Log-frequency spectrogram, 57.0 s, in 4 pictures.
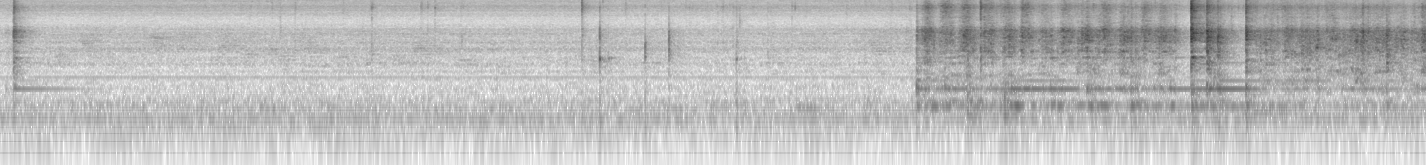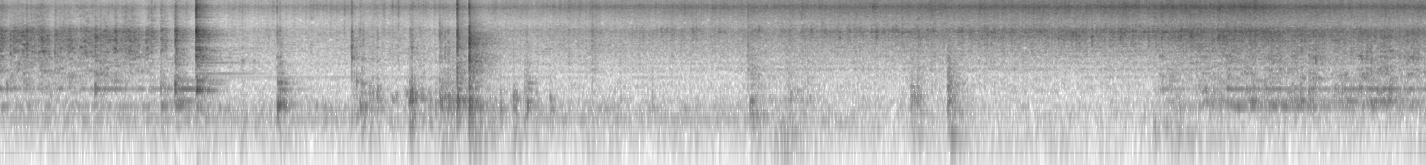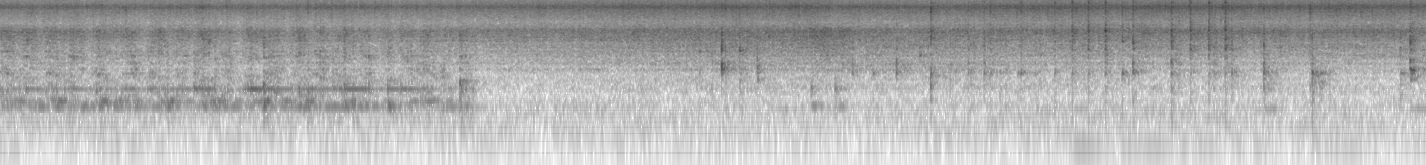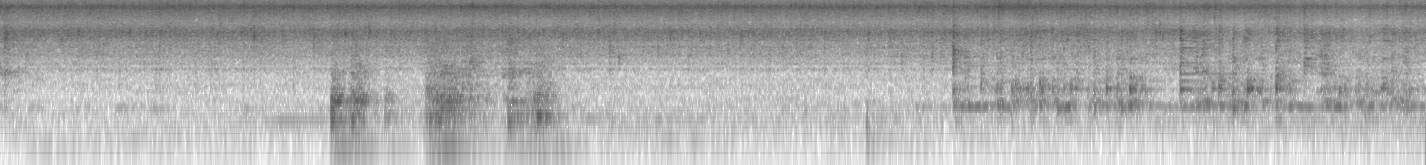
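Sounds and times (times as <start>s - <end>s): paste sizzling in hot oil: 9.2s - 16.0s, 22.4s - 57.0s
metal ladle scraping wok: 9.2s - 16.3s, 25.9s - 33.3s, 52.3s - 57.0s.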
